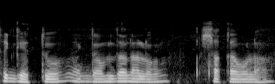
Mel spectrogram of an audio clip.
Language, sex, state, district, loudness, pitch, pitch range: Chakma, male, Tripura, Unakoti, -17 LUFS, 130 Hz, 120-135 Hz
